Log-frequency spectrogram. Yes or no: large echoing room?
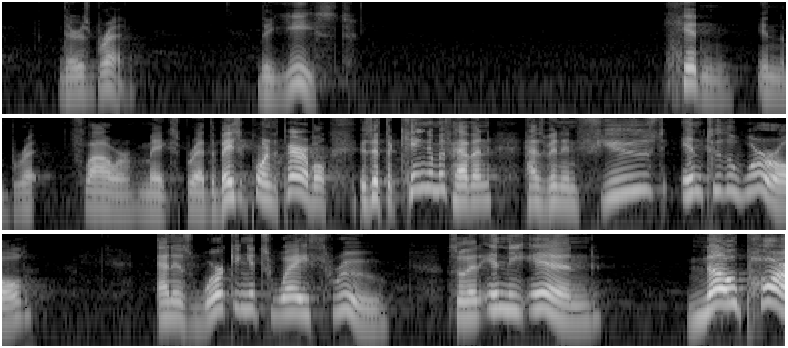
yes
